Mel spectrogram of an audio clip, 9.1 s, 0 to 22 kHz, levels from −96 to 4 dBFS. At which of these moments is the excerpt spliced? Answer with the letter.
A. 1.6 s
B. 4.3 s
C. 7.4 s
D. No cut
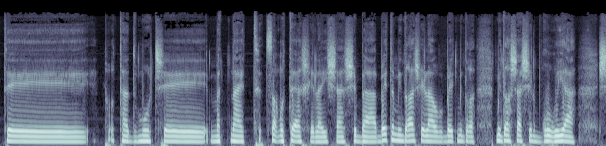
A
